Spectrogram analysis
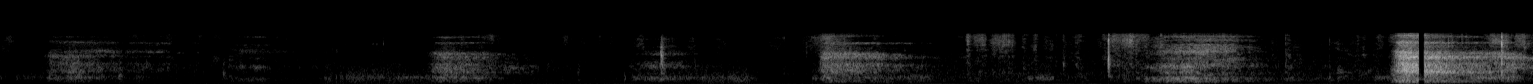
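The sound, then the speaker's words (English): Deep breathing during a guided healing exercise: several slow, airy inhales and exhales of uneven length, rising and fading in soft breathy bursts, with no talking between them. “And take three nice deep breaths.”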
